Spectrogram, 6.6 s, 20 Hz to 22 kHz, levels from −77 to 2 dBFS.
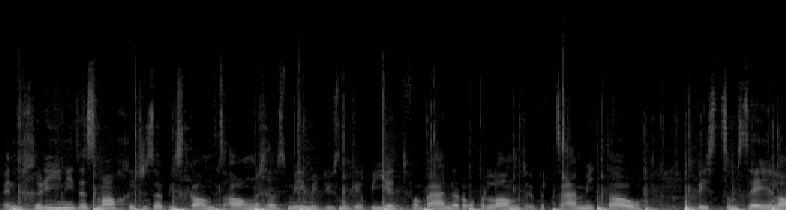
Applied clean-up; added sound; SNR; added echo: none; Run; -3 dB; none.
